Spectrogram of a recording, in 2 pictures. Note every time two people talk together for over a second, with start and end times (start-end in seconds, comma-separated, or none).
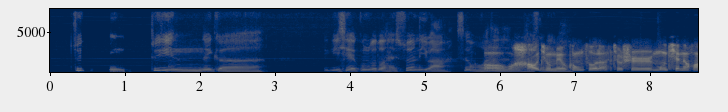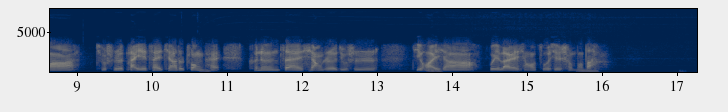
5.8-7.0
